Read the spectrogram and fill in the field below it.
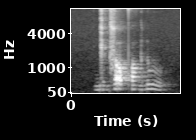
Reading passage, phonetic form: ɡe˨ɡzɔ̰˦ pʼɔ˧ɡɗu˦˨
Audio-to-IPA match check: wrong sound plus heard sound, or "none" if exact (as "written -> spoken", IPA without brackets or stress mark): none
